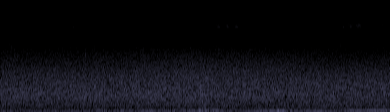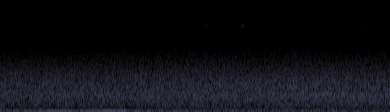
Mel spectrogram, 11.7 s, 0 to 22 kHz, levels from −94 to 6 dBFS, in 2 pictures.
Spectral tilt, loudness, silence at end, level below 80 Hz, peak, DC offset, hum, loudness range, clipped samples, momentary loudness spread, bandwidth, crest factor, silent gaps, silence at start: -4.5 dB/octave; -67 LUFS; 0 s; -76 dBFS; -54 dBFS; under 0.1%; none; 1 LU; under 0.1%; 2 LU; 13 kHz; 14 dB; none; 0 s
